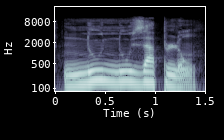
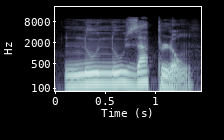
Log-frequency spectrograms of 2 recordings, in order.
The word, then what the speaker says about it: nous appelons: Okay, nous appelons, and then little link would be perfect, so let's pronounce the whole thing again. Nous appelons. Nous appelons. Okay, final s doesn't exist.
